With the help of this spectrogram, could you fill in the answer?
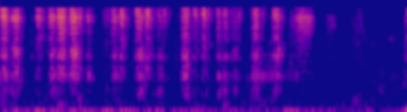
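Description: A pencil held in the right hand scratches across a handwritten page of an open lined paper notebook while writing. Short, bright scratchy strokes come in quick bursts over soft low thuds, with brief pauses between them and a fading, quieter stretch near the end.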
